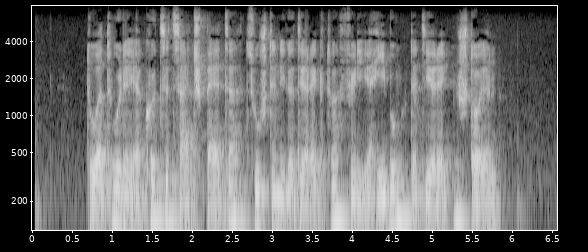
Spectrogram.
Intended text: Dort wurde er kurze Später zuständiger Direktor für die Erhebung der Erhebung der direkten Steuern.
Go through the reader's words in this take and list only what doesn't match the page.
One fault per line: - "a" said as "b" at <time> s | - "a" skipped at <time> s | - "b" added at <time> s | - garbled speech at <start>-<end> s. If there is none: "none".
- "Zeit" added at 1.8 s
- "Erhebung der" skipped at 4.8 s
